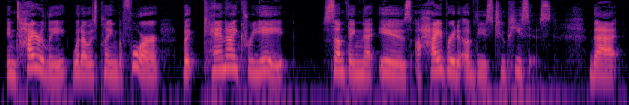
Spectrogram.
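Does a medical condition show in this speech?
No.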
